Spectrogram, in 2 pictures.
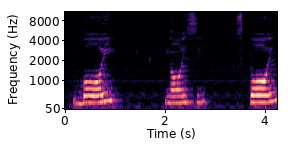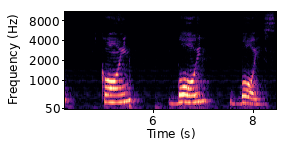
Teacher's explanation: It involves movement from the position of other low back to the position of long E, high front. It sounds like oi. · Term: oi the boy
